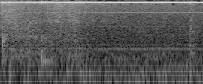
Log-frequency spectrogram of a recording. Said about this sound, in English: Oh, she's purring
